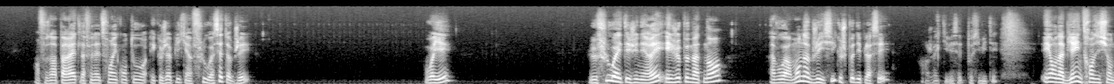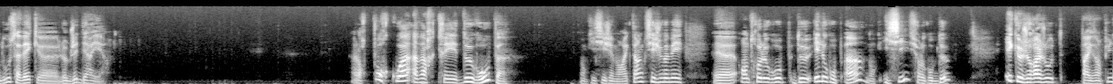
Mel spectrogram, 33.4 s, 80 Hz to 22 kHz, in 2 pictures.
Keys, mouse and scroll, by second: 3.2 click, 3.7 click, 4.1-6.6 drag, 8.4 middle click, 11.4 click, 12.2 click, 13.0 click, 14.1 click, 14.8-15.3 drag, 15.5-16.4 drag, 17.8 click, 18.3 KP_Subtract, 19.5 click, 19.9 click, 21.5 click, 23.7 click, 24.7 click, 25.3 click, 27.9 click, 29.0 click, 29.6 click, 32.5 click.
